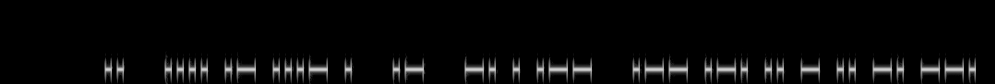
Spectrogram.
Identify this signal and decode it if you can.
Morse code, heard as a keyed tone, about 20 wpm, 700 Hz. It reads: I HAVE A NEW WRITING
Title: Sentences from Top 1000 Words - Review Part 3 - 20wpm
